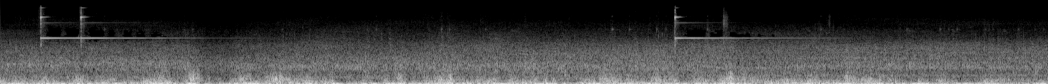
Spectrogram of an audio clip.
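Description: A bicycle bell struck twice in quick succession, once near the start and again about seven seconds in, each pair leaving a clear ringing tone that dies away over about a second. Under it runs a steady rumble of wind on the microphone from riding.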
